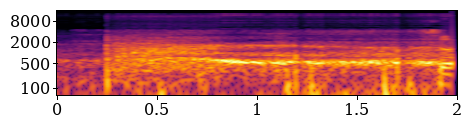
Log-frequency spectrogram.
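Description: A handheld gas torch's flame comes on suddenly, a loud hiss with crackles, as it is put to the charcoal to light the gasifier. Under it runs the steady hum of the startup fan.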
